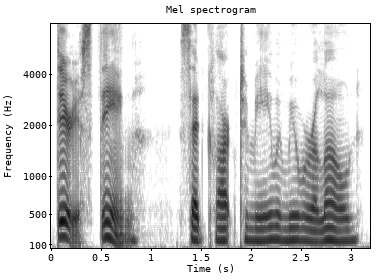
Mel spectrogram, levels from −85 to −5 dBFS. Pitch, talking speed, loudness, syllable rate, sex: 155 Hz, 190 wpm, -19 LUFS, 5.7 syllables/s, female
